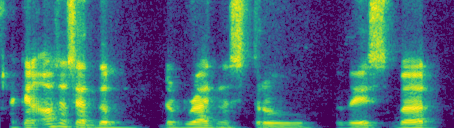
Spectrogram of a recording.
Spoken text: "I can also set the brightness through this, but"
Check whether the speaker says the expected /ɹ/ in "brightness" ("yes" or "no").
yes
